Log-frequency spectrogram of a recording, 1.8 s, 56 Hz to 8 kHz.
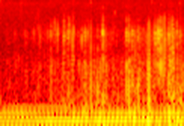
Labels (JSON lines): {"label": "anthrophony, boat engine", "recorder": "SoundTrap 300"}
